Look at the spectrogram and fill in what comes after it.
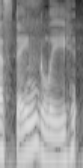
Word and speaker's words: Stangely: Is that her name? Yeah, Stangly, and it's spelled S T A N G E L Y.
